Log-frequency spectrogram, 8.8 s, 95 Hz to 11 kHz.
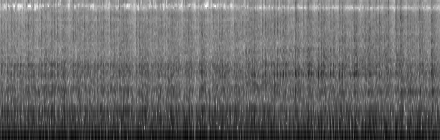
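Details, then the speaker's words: S10 bracket drag car that sat almost two years, back running after the transmission and driveline went in, first start: steady, deep, even V8 idle with a firm low rumble and no knocks or misses; runs as good as before. "we got it back to a running state we put the transmission in put the drive line in got the engine running it runs really good just like it did"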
